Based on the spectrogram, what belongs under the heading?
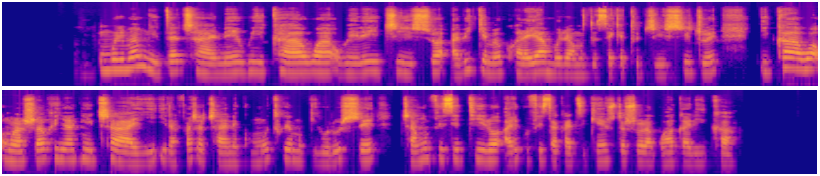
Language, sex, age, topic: Rundi, female, 18-24, agriculture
